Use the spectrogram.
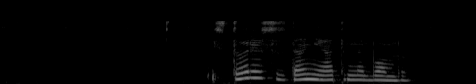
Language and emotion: Russian, neutral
